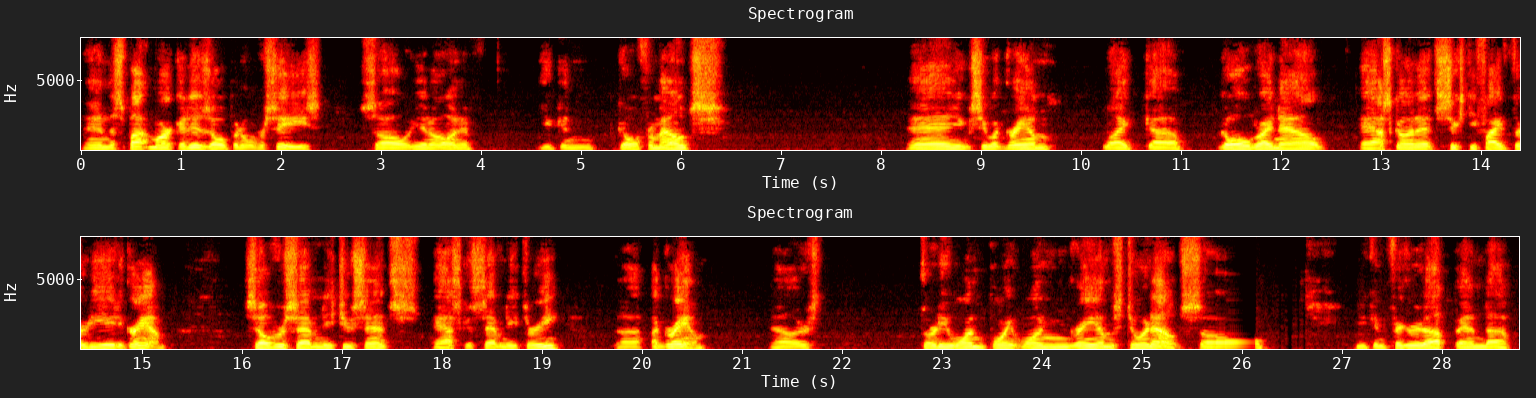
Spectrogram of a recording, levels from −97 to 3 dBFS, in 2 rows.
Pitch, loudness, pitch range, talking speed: 120 Hz, -18 LUFS, 105-130 Hz, 120 wpm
